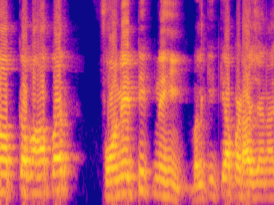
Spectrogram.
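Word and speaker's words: phonetic: अब इसका उच्चारण फोनेटिक नहीं पढ़ेंगे बेटा। जब भी पढ़ते हो तो फोनेटिक की बजाय क्या पढ़ा जाना चाहिए उसे आपका वहां पर फनेटिक ठीक है फनेटिक वहां पर बोला जाना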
